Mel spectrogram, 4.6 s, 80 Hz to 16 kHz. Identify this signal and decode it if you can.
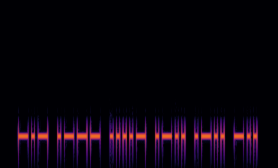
Morse code, heard as a keyed tone, about 24 wpm, 700 Hz. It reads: KJ4LLD
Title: Speed Racing - USA Call Signs 22wpm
